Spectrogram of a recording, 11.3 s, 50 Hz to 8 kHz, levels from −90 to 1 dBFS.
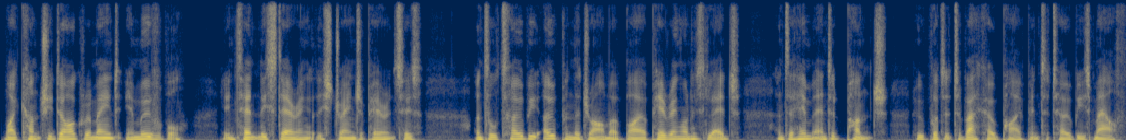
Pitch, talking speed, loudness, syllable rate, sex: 110 Hz, 180 wpm, -21 LUFS, 6.4 syllables/s, male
